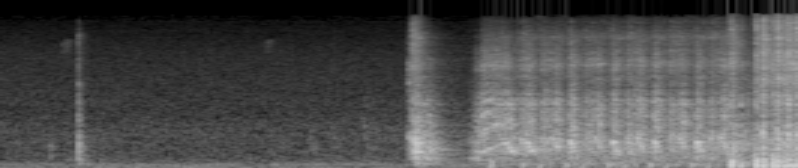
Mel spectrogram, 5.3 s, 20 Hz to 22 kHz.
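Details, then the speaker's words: Troy Bilt Mustang zero turn mower, cold start after muffler reattached: short crank, catches within seconds into steady even idle; slow when cold but normal start and idle. "it's a little slow to start when cold but it starts it starts up within 10 seconds so I remember if I remember right these coers are a little bit temperamental in terms of starting"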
